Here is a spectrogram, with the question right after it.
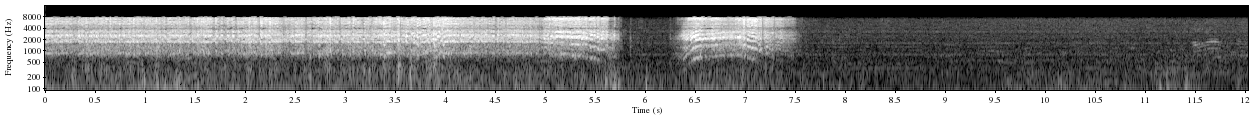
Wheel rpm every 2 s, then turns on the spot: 230, 230, 190, 60, 0, 0.
none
